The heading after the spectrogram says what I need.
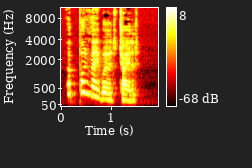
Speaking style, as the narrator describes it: exclaimed the angry Marquise

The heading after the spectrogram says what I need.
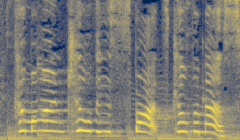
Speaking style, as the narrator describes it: yelled the cats

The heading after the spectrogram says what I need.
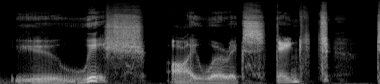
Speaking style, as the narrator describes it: Tuga growled

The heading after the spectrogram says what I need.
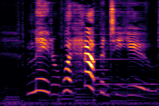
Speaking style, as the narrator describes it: she gasped

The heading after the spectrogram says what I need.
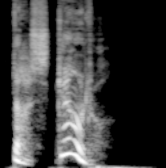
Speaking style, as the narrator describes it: cried Olga

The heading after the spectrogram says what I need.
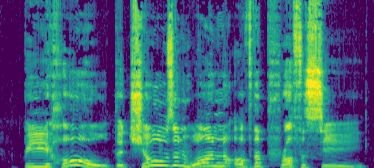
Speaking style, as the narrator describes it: he bellowed

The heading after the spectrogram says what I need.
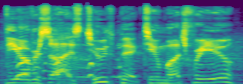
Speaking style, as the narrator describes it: Mike screams as he flies into a rage

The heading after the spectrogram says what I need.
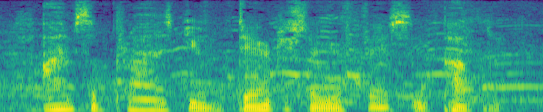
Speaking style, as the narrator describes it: Xana whispered

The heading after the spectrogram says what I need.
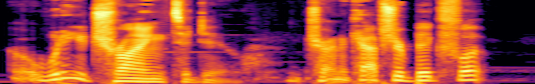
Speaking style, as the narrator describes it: The salesman yawned, and asked

